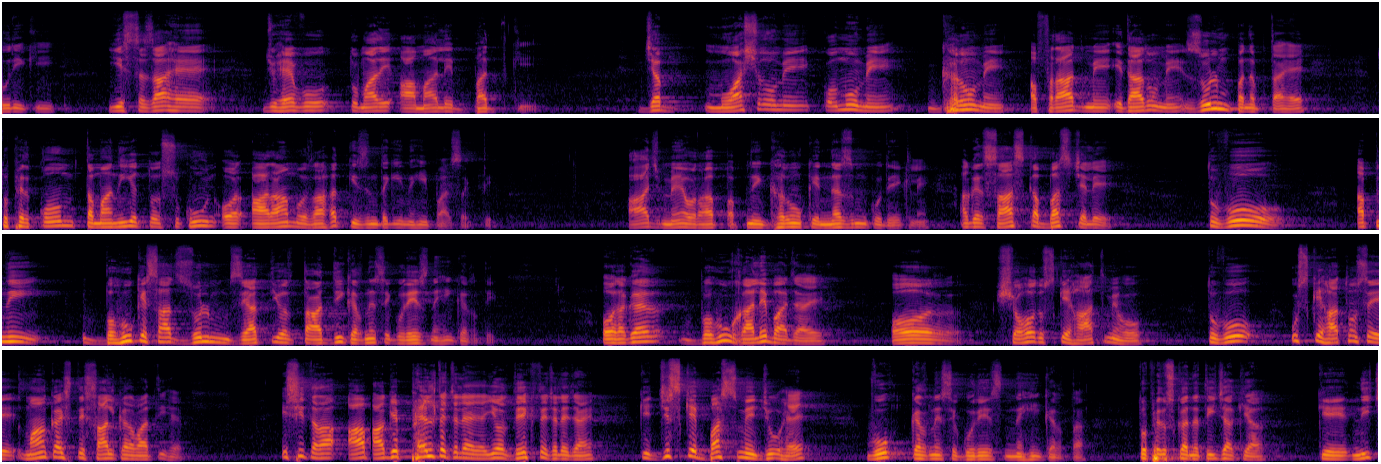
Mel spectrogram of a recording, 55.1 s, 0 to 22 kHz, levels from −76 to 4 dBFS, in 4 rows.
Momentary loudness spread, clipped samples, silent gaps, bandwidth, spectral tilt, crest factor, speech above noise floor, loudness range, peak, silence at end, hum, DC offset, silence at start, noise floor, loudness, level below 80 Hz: 14 LU; under 0.1%; none; 16 kHz; -5.5 dB/octave; 18 dB; 38 dB; 5 LU; -4 dBFS; 0 s; none; under 0.1%; 0 s; -58 dBFS; -21 LUFS; -54 dBFS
